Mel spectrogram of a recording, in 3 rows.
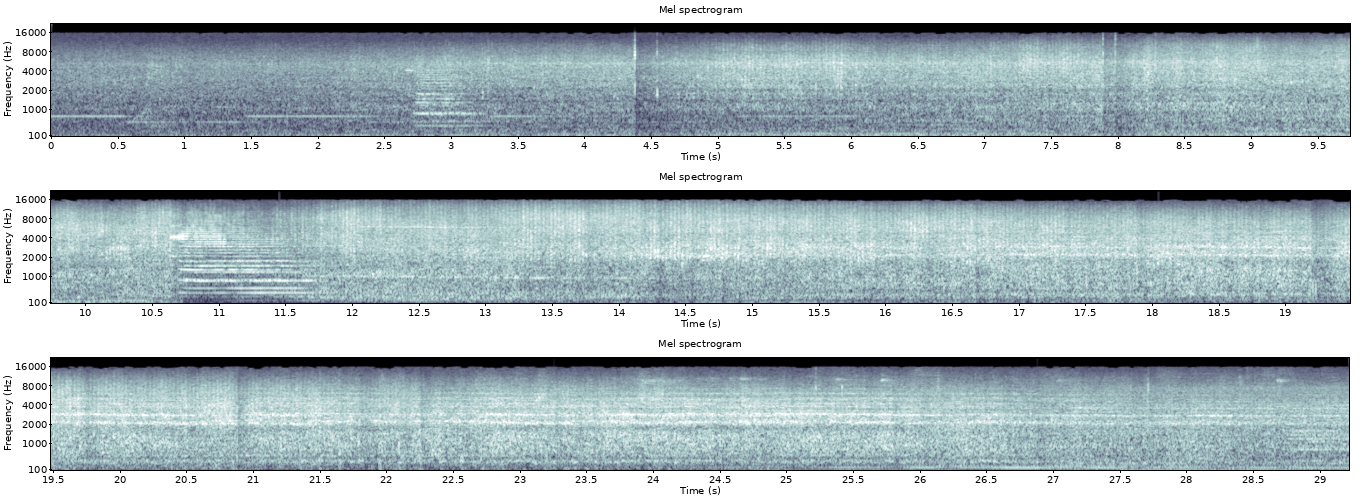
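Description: CC 206 diesel-electric locomotive hauling a passenger train past at speed. It sounds its horn briefly about three seconds in and again, louder, about eleven seconds in as it reaches the spot. After that, the engine and the carriages' wheels clatter past in a steady, loud rush.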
